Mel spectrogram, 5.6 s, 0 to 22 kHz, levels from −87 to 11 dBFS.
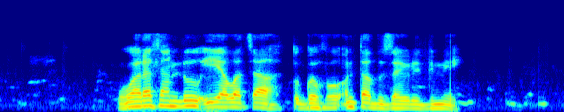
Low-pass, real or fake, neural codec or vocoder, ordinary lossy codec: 7.2 kHz; fake; codec, 16 kHz, 2 kbps, X-Codec, HuBERT features, trained on general audio; AAC, 48 kbps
